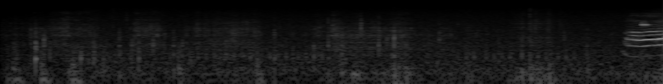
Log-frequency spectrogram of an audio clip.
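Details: During the birth of the cat Hodu's litter, when her first kitten Waung-i arrived, a sudden loud, bright meow bursts out at the very end after several seconds of quiet rustling and faint room noise.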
